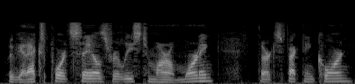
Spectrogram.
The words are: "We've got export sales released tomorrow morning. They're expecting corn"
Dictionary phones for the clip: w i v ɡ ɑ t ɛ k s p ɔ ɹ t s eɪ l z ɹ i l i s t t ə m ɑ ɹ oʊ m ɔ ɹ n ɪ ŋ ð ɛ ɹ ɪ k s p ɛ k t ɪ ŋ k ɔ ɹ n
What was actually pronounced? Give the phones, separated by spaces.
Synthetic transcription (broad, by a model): w i v ɡ ɑ t ɛ k s p ɔ ɹ t s eɪ l z ɹ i l i s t t ə m ɑ ɹ oʊ m ɔ ɹ n ɪ ŋ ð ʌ ɹ ɪ k s p ɛ k t ɪ ŋ k ɔ ɹ n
